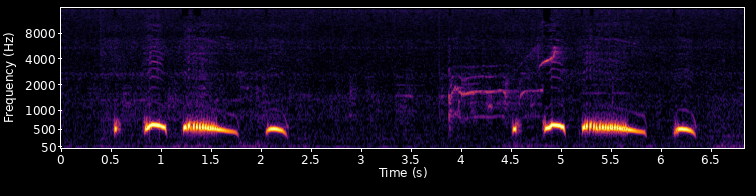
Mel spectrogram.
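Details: Cooing spotted dove of the 'thổ' voice type, used to set off wild-caught birds. Two full phrases, each a clipped opening note, a curved coo, a long quavering falling coo and a rounded last note, with brief chirps and a rustle between them.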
